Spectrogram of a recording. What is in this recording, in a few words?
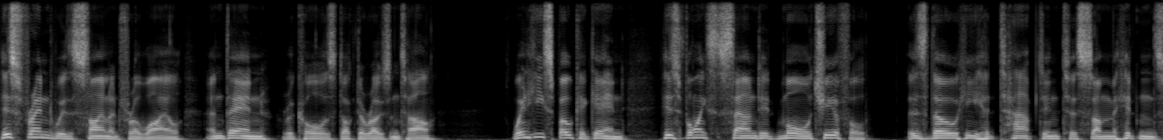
Straight Read Magazine Health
